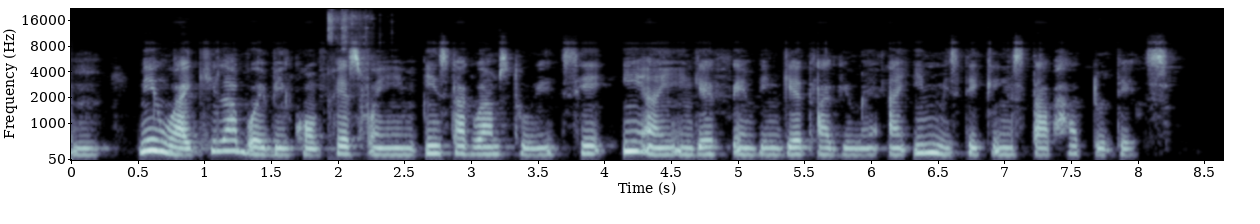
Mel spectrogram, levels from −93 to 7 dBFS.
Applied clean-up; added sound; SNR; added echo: neural mask model Resemble Enhance denoiser.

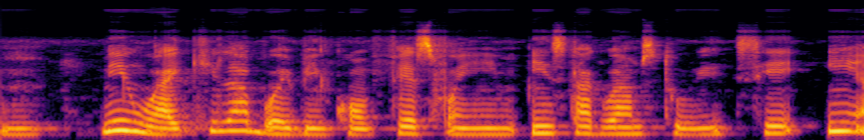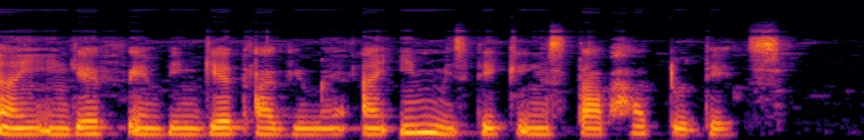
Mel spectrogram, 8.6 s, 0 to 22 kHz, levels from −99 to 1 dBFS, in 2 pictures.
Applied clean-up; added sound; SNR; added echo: none; none; none; none.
